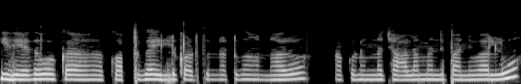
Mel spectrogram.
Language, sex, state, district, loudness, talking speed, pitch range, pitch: Telugu, female, Andhra Pradesh, Srikakulam, -13 LUFS, 140 wpm, 220-230 Hz, 225 Hz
